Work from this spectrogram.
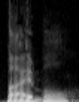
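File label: "bible", American English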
